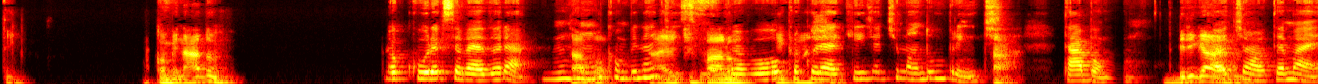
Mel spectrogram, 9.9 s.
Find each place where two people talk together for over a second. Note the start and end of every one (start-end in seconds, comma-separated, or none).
4.2-6.4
